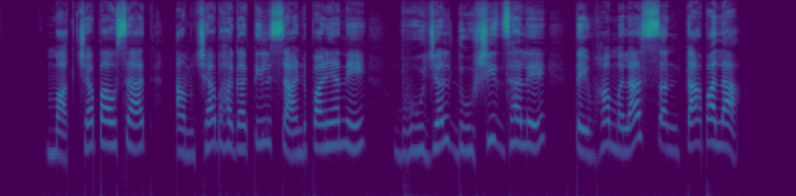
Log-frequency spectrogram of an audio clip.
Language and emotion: Marathi, disgusted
